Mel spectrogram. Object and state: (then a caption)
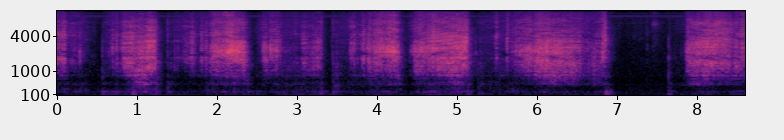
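Scratch-art paper page being scraped. A wooden stylus held in the fingers scrapes strokes across a black-coated scratch-art card page, a solid flat sheet in a small spiral book. The result is dry, raspy scratching in bright bursts, separated by brief quiet gaps at an irregular pace.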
